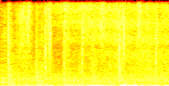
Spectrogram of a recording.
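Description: Footsteps on concrete over a low outdoor background rumble, with a few soft thumps about one and a half seconds in.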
